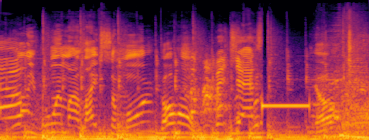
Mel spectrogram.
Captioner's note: beep; every shouting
